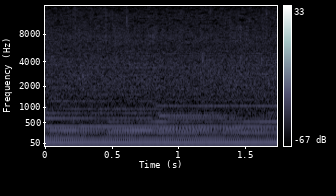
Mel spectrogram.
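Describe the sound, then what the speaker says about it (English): Soft, steady rain falls gently in a continuous even patter with no other sounds, quiet and close throughout. "The rain continues its gentle song."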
